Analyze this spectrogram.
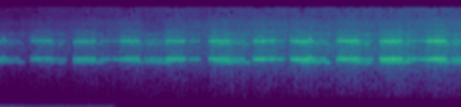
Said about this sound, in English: Is that cricket? Yeah. Cricket I was hearing.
